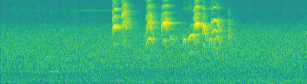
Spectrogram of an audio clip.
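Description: A bird calling in a quick run of high, bending notes for about two seconds, starting about two seconds in, over a steady background hiss.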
